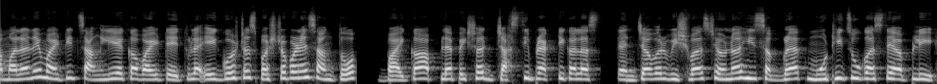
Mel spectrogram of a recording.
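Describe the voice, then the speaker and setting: A woman's voice: high voice, close to an everyday voice. A woman voicing a bitter, cynical older brother who lectures with disdain.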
